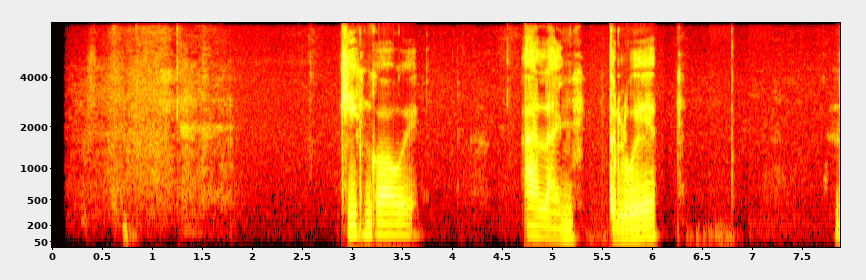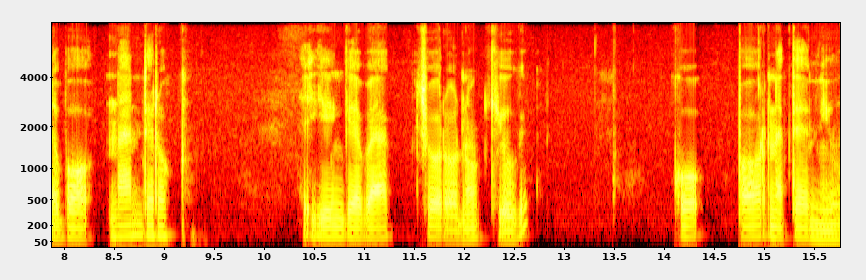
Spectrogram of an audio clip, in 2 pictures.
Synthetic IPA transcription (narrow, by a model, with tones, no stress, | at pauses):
kʰi˦ŋɡɔ˦wḛ˦ | a˦la˨ɲ | tu˨lwe˦t̚ | ne˨bɔ˨na˦ndɪ˦ɾo˦k | jḛ˨ɡi˦ŋɡe˦ba˦a˦k̚ | t͡ʃo˦ɾʔo˨no˦kju˨ɡe˦ | kʰo˦ | pɔ˦ɾna˨tɛ˦mi˨u˨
